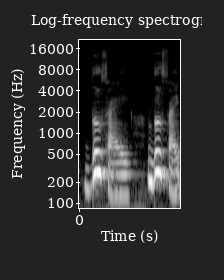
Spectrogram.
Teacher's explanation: you stress the first syllable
